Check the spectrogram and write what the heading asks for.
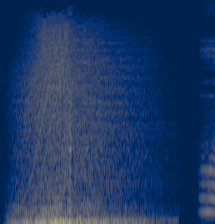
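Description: An editing whoosh sound effect with deep bass underneath, starting suddenly, peaking about half a second in and fading out over the next second.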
